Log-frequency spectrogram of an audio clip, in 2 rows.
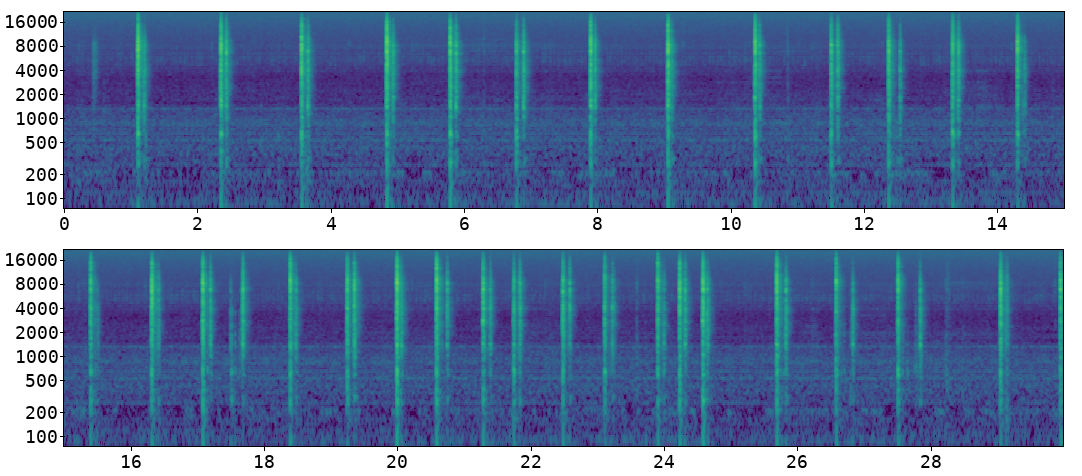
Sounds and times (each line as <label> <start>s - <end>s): Buttons being pressed from a landline pushbutton telephone 1.2s - 1.5s
Buttons being pressed from a landline pushbutton telephone 2.4s - 2.8s
Buttons being pressed from a landline pushbutton telephone 3.6s - 4.0s
Buttons being pressed from a landline pushbutton telephone 4.9s - 7.2s
Buttons being pressed from a landline pushbutton telephone 7.9s - 8.3s
Buttons being pressed from a landline pushbutton telephone 9.1s - 9.5s
Buttons being pressed from a landline pushbutton telephone 10.4s - 14.7s
Buttons being pressed from a landline pushbutton telephone 15.4s - 25.0s
Buttons being pressed from a landline pushbutton telephone 25.6s - 29.9s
